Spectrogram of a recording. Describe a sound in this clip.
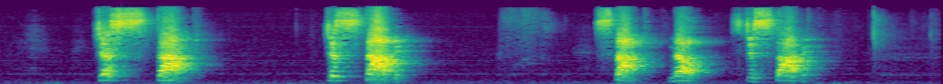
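A young man shouts loudly in short, forceful bursts close by.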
